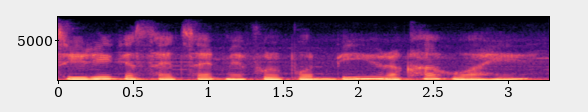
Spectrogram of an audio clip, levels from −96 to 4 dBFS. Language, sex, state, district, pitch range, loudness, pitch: Hindi, female, Arunachal Pradesh, Lower Dibang Valley, 200-230 Hz, -12 LUFS, 205 Hz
